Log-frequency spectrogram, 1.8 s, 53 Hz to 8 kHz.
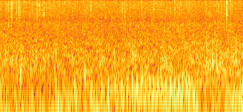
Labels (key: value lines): label: biophony
recorder: SoundTrap 300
